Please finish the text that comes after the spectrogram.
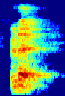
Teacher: यहां जीभ को एकदम झटके से मूर्धा को टच करवा के नीचे पटकना है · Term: उत्क्षिप्त व्यंजन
